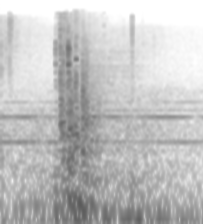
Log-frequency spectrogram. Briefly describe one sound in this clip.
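A heavy wooden door creaks and thuds open.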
